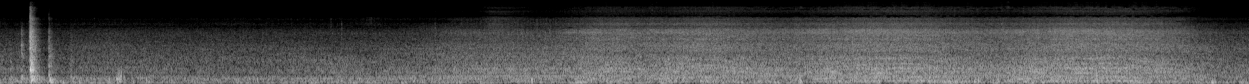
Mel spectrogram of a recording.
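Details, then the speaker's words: 2016 Ford Taurus Police Interceptor, 59,296 miles, 7,957 engine hours, front collision damage, check engine light on: idles evenly, revs smoothly and settles back, no knocks, rattles or misses; healthy engine. "Motor sounds good, it revs up nice."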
